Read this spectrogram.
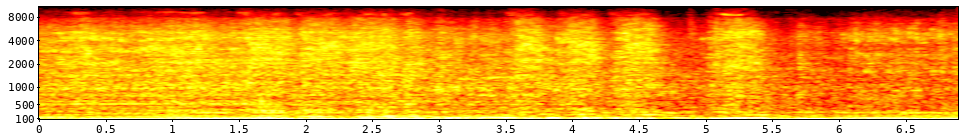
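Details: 1932 Chevy truck "Rockabilly Rat" before tune-up, plug wires just refitted, ignition points not yet gapped: uneven, lumpy, hunting idle under the low rumble; rough idle from ungapped points.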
